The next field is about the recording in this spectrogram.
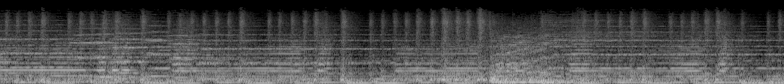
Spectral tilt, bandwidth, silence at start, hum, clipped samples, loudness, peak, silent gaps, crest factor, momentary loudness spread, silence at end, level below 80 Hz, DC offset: -5 dB/octave; 15 kHz; 0 s; none; under 0.1%; -23 LUFS; -8 dBFS; none; 14 dB; 5 LU; 0 s; -32 dBFS; under 0.1%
